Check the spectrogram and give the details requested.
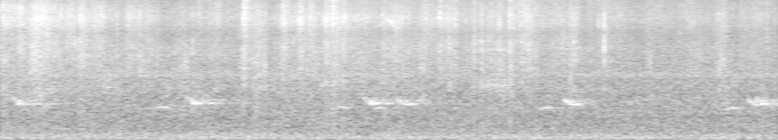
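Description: A bird calling in the background: short paired whistled notes, repeated about every couple of seconds. Scattered light rustles and clicks come from monkeys moving over dry leaves.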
